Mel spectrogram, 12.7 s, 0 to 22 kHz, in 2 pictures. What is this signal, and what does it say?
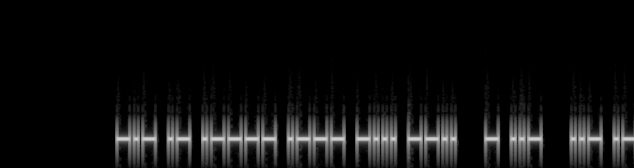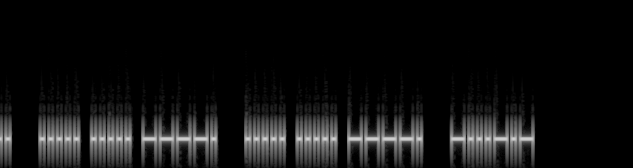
Morse code, heard as a keyed tone, about 28 wpm, 700 Hz. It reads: KA1JBZ TU UR 559 559 <BK>
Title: SOTA QSO Practice 28wpm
